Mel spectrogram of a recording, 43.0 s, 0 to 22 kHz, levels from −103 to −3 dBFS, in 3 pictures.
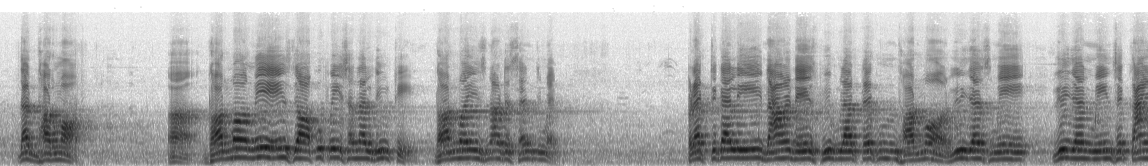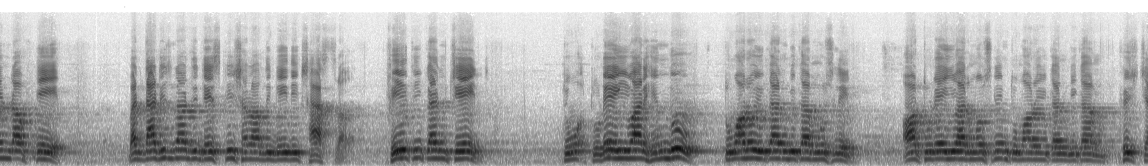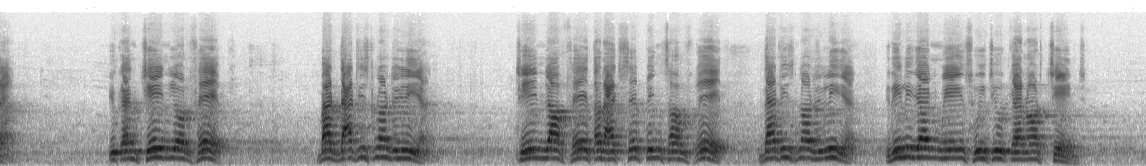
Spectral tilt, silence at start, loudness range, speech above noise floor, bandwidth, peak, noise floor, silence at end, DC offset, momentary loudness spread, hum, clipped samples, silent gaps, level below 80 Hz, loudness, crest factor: -6 dB/octave; 0.25 s; 4 LU; 30 dB; 11 kHz; -4 dBFS; -51 dBFS; 0.7 s; under 0.1%; 10 LU; none; under 0.1%; none; -64 dBFS; -21 LUFS; 18 dB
